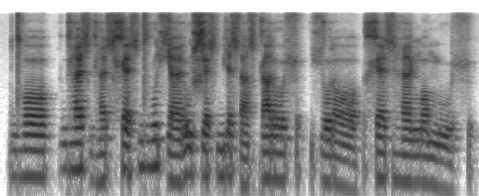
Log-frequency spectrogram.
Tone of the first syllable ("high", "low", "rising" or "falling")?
high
